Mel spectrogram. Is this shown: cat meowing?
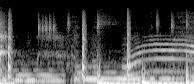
yes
